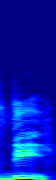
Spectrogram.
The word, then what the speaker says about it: Dy: read it it's not it's d that's right it's d not like i was saying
